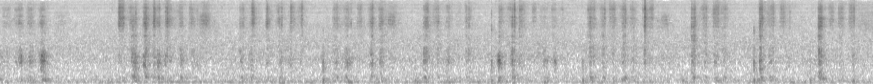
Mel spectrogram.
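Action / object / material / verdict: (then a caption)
scrape / scratch-art paper page scraped with a wooden stick / coated paper / none. A wooden stick scratches steadily across the middle of a black-coated gold scratch-art paper page. The result is a quiet, continuous dry scraping with brief brighter strokes standing out now and then, over a soft low rumble.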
